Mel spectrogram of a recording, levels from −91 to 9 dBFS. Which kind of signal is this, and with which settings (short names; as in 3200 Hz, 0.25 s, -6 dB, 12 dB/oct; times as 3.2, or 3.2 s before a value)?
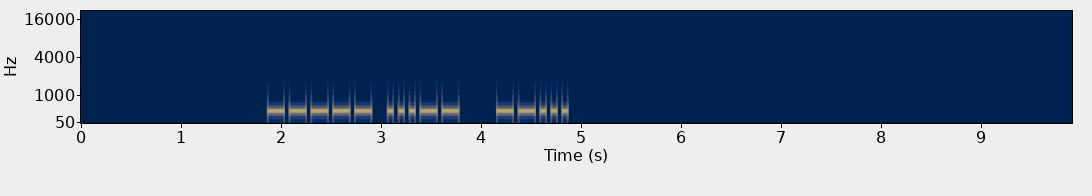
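Morse "03 7" 22 wpm 450 Hz -19 dBFS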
